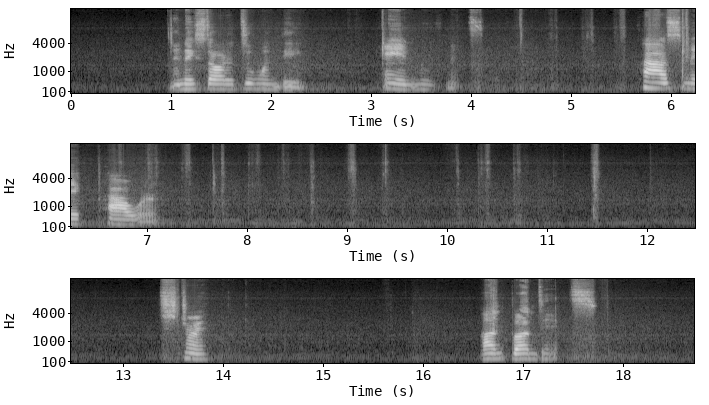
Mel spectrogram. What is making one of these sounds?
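A woman speaks close by, calmly and expressively.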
